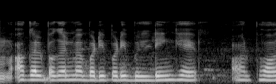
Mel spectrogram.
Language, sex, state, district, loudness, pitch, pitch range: Hindi, female, Uttar Pradesh, Jyotiba Phule Nagar, -17 LUFS, 200 Hz, 195-210 Hz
